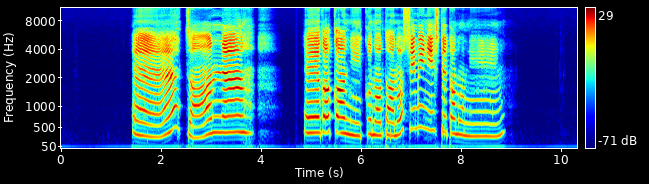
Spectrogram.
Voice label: woman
